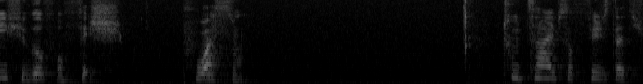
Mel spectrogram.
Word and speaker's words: poisson: Very careful with the pronunciation of poisson. Pois, open, s, the snake sound. On, nasal sound, not poison. Very common mistake. Poison means poison. And poisson means fish.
